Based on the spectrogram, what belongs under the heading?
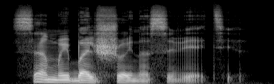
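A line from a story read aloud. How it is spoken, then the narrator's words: Grim smirk. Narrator (Russian): мрачно ухмыльнулся Шрам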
